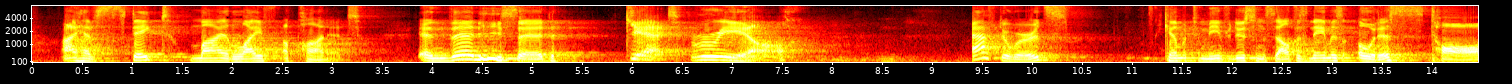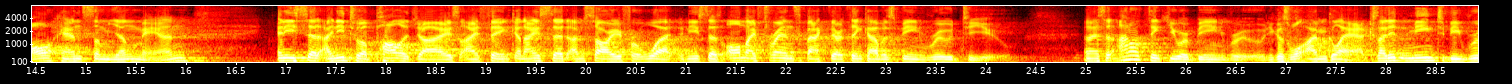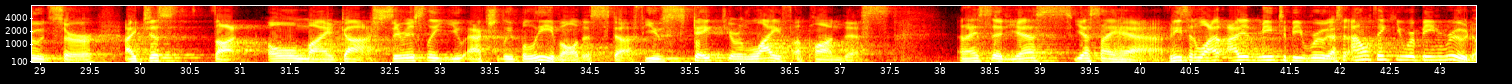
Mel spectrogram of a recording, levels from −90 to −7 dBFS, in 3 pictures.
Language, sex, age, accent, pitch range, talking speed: English, male, 40-59, American, 120-145 Hz, 180 wpm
